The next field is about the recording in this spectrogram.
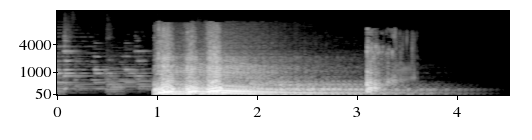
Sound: engine revving. pooping noise

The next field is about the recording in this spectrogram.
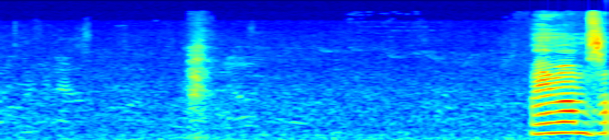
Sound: scoffs

